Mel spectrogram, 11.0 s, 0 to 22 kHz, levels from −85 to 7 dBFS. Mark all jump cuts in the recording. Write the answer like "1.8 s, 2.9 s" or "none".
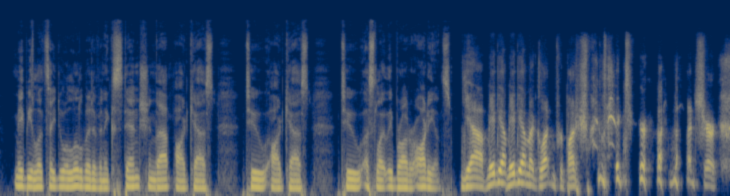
2.3 s, 4.0 s, 6.8 s, 7.6 s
